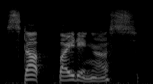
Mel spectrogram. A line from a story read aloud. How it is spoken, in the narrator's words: he replied flatly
